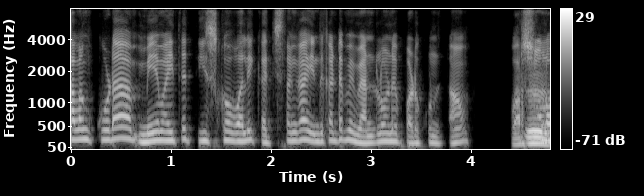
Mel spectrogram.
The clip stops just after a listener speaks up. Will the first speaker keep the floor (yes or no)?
yes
